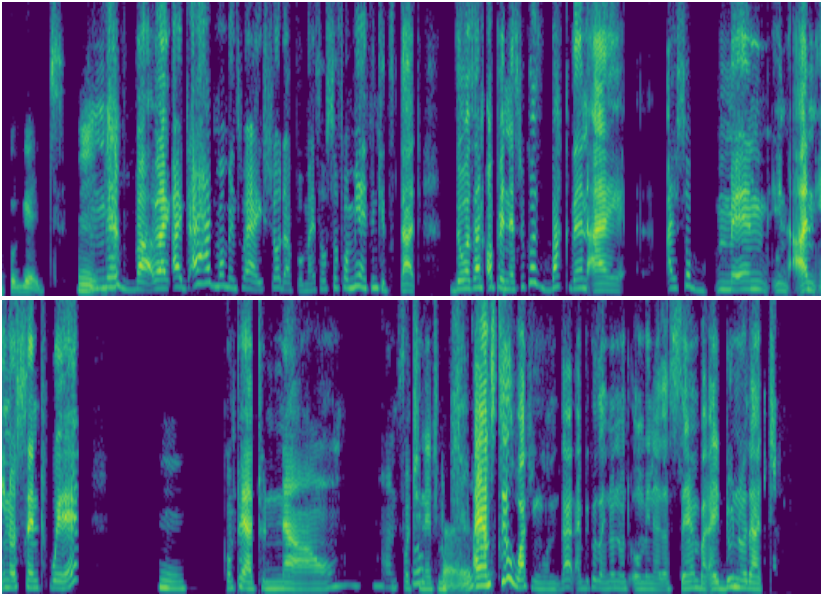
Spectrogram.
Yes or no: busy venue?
no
